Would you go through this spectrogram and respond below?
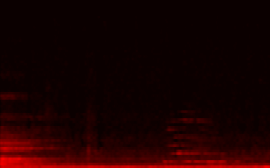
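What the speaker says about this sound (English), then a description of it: "Oh, the cat is so needy right now." Needy pet cat meowing faintly in the background, a few soft drawn-out calls over a steady low hum, no talk.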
